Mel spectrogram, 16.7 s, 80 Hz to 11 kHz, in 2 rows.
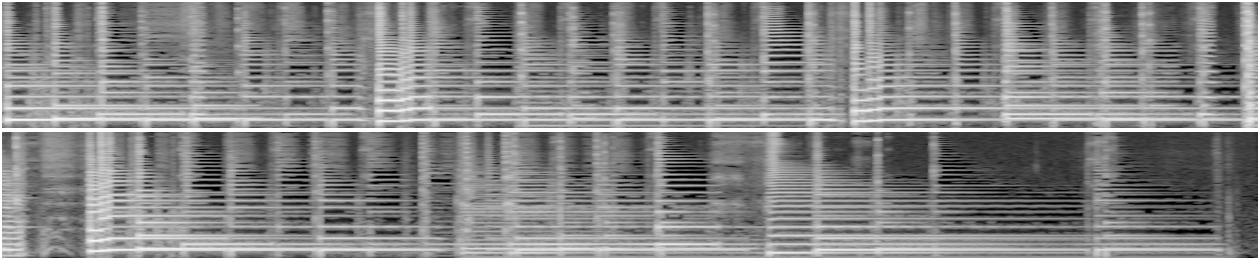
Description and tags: short guitar riff. Ibanez guitar into FEL Microphone Amplifier BMA2, PCM-M10 recorder
thoughtful, coda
